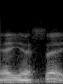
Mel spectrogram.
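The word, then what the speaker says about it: עשה: would spell it in English really ASA you drop the H because it's silent but so you can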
